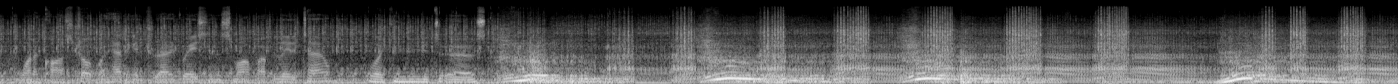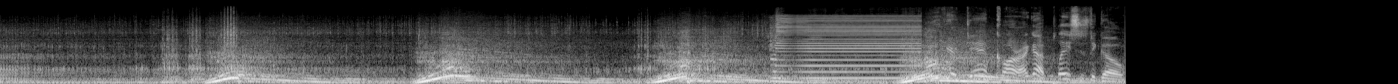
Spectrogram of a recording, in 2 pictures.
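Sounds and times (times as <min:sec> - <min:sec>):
exhaust pops and crackles: 0:00.0 - 0:11.4
car engine revving: 0:00.0 - 0:25.1.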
